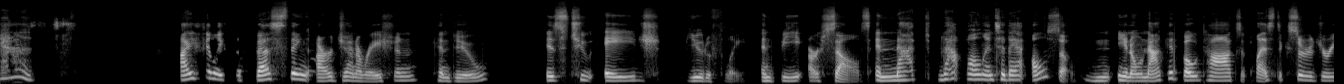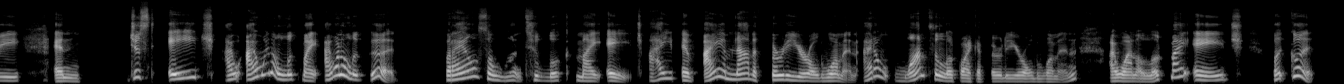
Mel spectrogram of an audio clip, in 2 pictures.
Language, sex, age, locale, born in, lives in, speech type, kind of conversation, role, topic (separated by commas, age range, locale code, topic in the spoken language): English, female, 55-59, en-US, United States, United States, conversation, podcast, host, How does spending time on social media influence the way we view ourselves and others?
